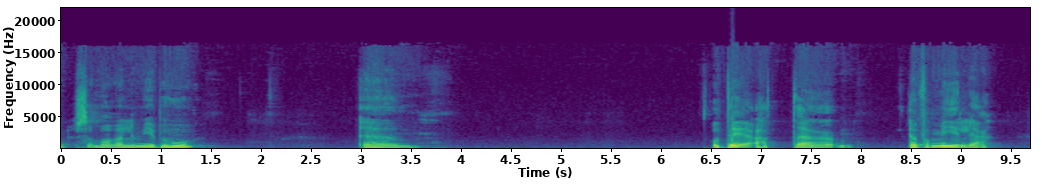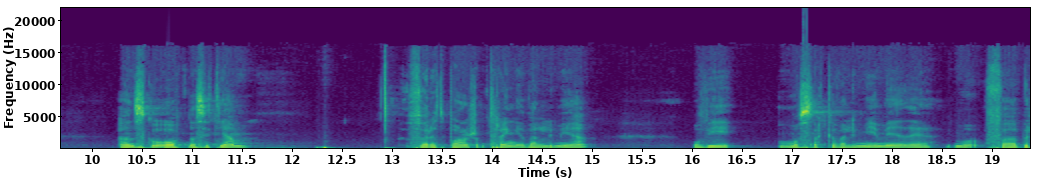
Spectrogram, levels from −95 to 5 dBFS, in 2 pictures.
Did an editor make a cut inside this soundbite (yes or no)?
no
